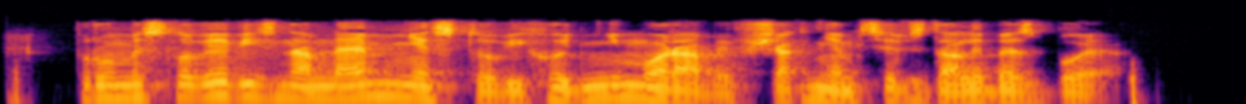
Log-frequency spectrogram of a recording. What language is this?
Czech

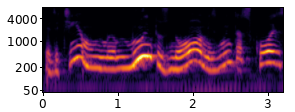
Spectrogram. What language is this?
Portuguese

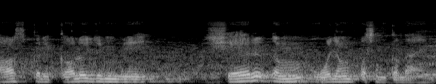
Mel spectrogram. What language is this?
Sindhi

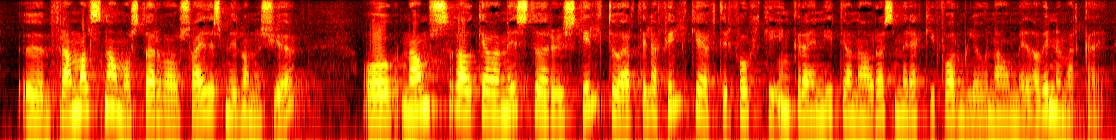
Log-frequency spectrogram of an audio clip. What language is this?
Icelandic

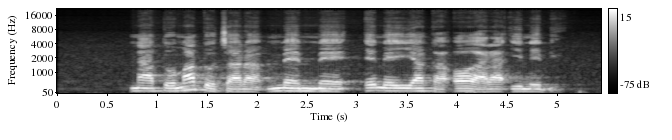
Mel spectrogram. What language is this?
Igbo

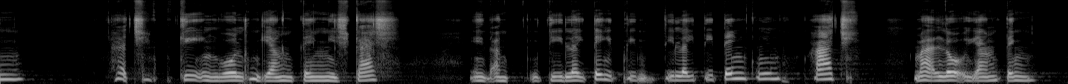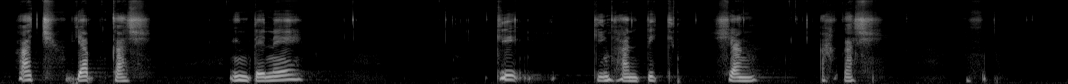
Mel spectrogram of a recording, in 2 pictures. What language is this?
Itzá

